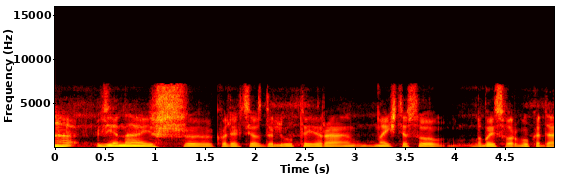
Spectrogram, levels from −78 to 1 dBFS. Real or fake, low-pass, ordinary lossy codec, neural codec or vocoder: fake; 7.2 kHz; MP3, 48 kbps; codec, 16 kHz, 16 kbps, FunCodec, trained on LibriTTS, 50 frames a second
